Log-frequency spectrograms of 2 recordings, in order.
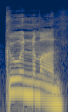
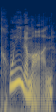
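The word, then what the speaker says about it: Kouign-amann: and I'd love for you to try and pronounce it. The Kuhnaman. All right. That was pretty close. Kuhnaman. It's the Queenamon.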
